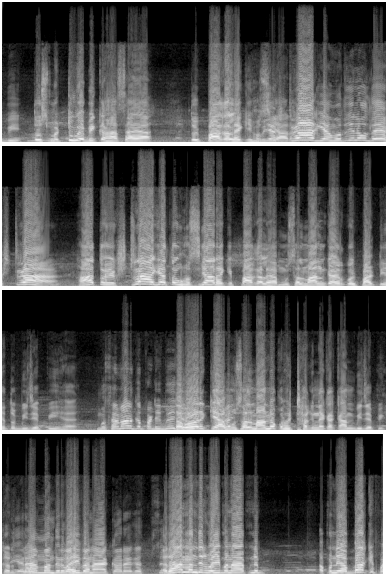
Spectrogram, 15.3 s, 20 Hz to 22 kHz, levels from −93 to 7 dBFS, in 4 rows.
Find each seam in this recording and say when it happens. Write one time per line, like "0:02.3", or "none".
0:06.6
0:11.7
